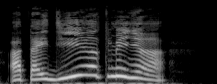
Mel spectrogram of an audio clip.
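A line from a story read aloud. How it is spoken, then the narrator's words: Sudden shrill squeal. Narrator (Russian): красавец-тренер вдруг завизжал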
